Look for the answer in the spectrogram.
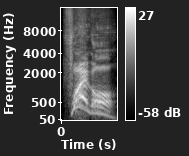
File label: fire, spanish soldier; enemy; XBOX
